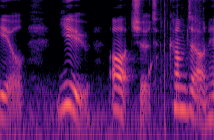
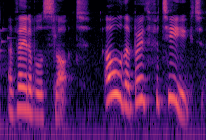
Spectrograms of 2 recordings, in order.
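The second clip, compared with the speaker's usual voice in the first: ordinary delivery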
